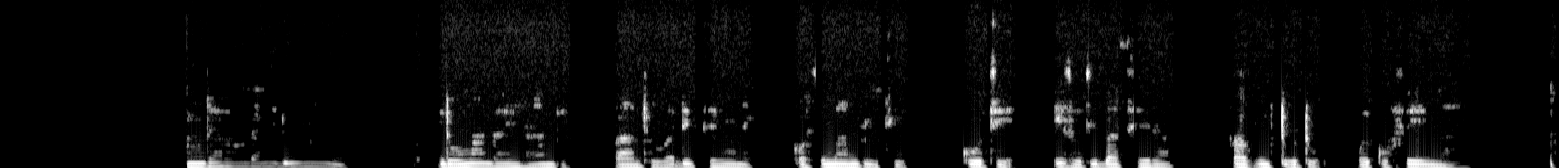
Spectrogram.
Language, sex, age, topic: Ndau, female, 36-49, health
